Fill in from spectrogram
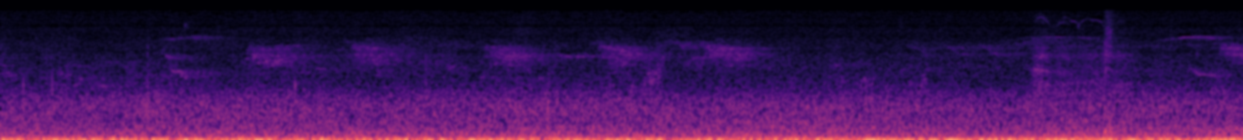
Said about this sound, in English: Yellow warbler.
